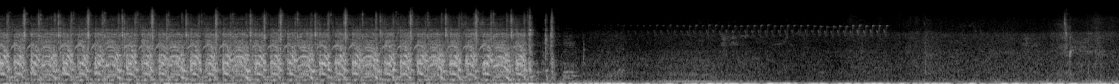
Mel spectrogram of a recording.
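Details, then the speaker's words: Mercedes 240D OM616 diesel that sat 15+ years with sludgy fuel, first start attempt on a rigged-up battery: long even cranking that never fires, likely fuel-starved; injector lines then cracked and fuel found. "That's pretty much what I thought would happen. So we'll probably crack some lines on the injectors, see if we can get the prime bulb working anymore, and try it again in a minute."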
